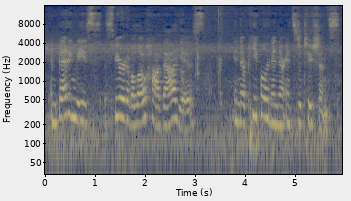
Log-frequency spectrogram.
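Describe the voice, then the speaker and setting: Noticeable background noise sits behind a woman speaking at a moderate pace and fairly high pitch. Her pitch varies in an ordinary way and her loudness stays very even. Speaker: minister, church speaker. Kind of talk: sermon / spiritual message to a congregation. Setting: outdoor church service.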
